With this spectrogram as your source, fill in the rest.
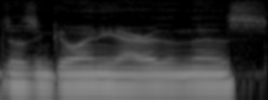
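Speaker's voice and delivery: low put-on monotone, pitch never rising.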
